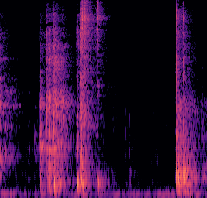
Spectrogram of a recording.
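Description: A metal measuring spoon scraping and tapping while cream of tartar is scooped from a plastic canister and tipped into a stainless steel mixing bowl: four or five short scrapes and clicks with quiet between, the last a little before the end.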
